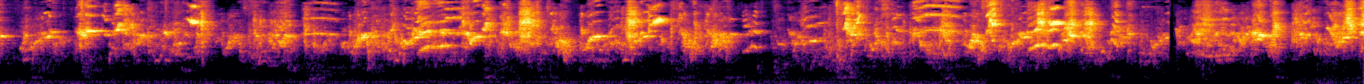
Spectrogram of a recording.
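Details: Budgerigars indoors meeting larger parrots, a male Australian king parrot and a superb parrot: dense, continuous warbled squeaks, clicks and scratchy chirps, other small parrots chattering alongside, and a low steady hum.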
